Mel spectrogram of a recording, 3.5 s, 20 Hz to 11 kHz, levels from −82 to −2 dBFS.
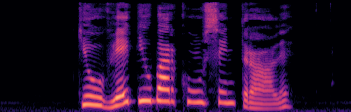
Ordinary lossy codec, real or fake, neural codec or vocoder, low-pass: MP3, 48 kbps; fake; codec, 24 kHz, 3.1 kbps, DualCodec; 9.9 kHz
